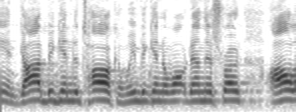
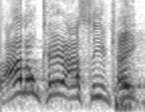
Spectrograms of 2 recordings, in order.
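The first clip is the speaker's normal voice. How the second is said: loud and higher, brushing the objection aside; ecstatic prophet; 4 semitones higher, 9 dB louder than usual. Acted. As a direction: insist on the vision with a shout. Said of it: "The prophetic is like".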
